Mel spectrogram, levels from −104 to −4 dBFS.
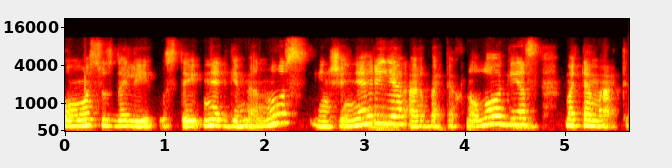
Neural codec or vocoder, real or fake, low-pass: none; real; 10.8 kHz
